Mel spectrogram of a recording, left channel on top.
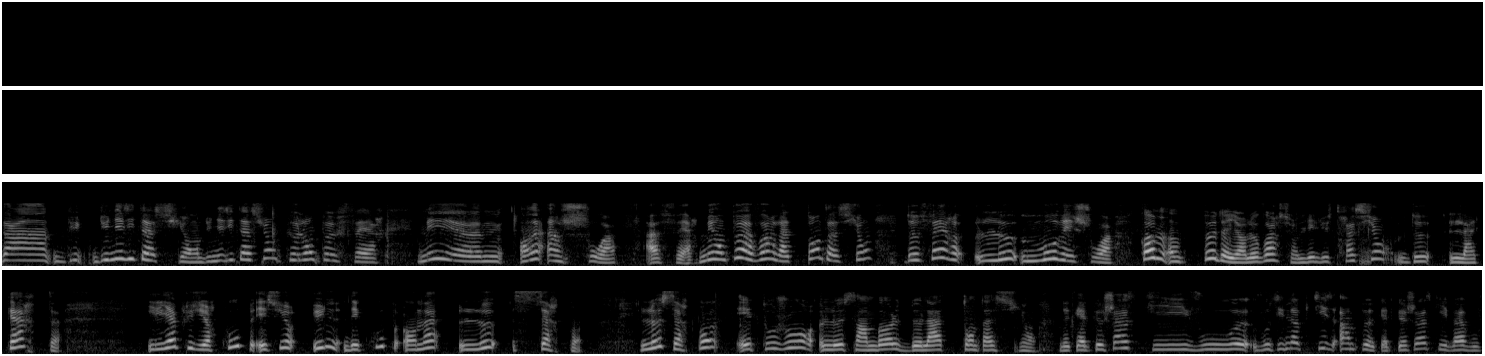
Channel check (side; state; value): left; silent; digital silence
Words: d'une hésitation que l'on peut faire. Mais on a un choix à faire. Mais on peut avoir la tentation de faire le mauvais choix. Comme on peut d'ailleurs le voir sur l'illustration de la carte. Il y a plusieurs coupes et sur une des coupes, on a le serpent. Le serpent est toujours le symbole de la tentation, de quelque chose qui vous inoptise un peu, quelque chose qui va vous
